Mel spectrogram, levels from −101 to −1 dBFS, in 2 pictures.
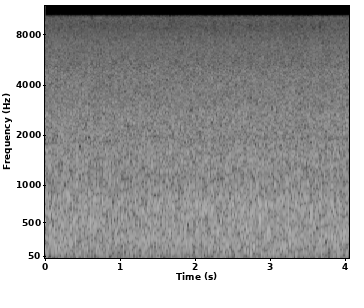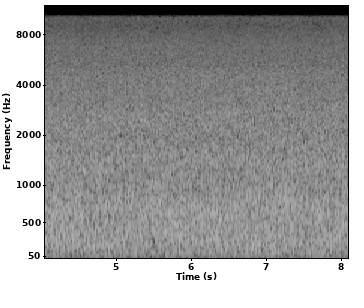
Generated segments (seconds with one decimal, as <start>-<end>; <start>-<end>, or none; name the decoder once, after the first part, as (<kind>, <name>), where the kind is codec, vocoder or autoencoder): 0.0-5.5 (vocoder, BigVGAN v2); 7.4-8.1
